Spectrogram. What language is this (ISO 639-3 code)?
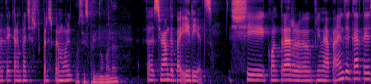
ron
